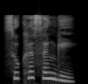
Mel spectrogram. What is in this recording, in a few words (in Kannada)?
"ಸುಖಸಂಗಿ", Kannada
